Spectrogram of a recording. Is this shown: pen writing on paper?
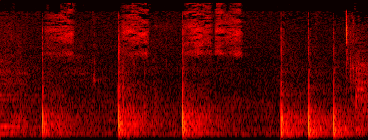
yes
